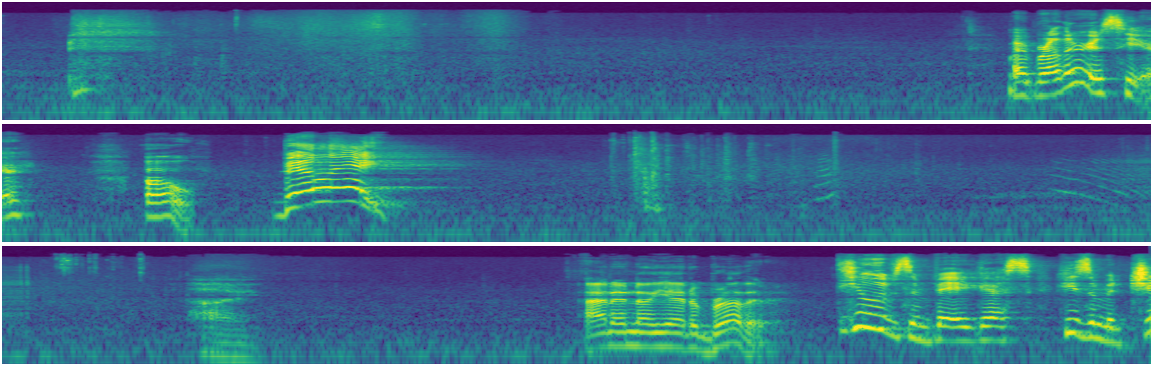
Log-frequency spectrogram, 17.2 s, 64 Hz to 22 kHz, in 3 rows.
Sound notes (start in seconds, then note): 8.3 door opening, squeaks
